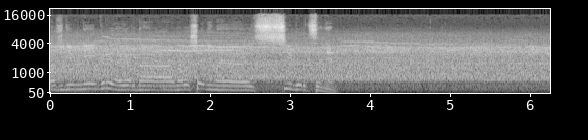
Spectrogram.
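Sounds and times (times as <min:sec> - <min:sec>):
speech: 0:00.0 - 0:03.8
big stadium crowd whistling in protest at a disputed goal during a football match: 0:00.0 - 0:06.2.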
